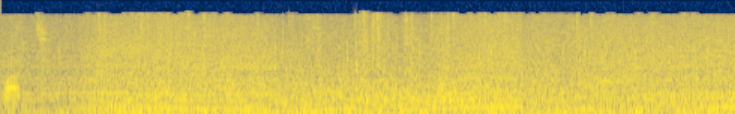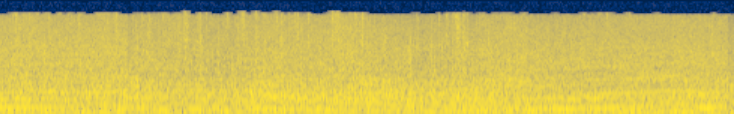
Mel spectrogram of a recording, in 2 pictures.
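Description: A rally car engine revs up and down as it drifts.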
